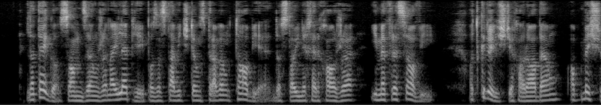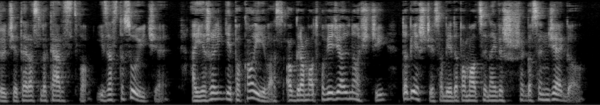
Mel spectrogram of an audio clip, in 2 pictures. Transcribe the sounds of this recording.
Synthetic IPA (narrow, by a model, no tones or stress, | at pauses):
d̪̥lat̪ɛɡɔ̰sɔnd̪zɛ̃ʐɛnajlɛpʲjejpɔzɔst̪avʲit͡ɕt̪ɛ̃w̃spɾʔa̰vɛ̃w̃t̪ɔbʲjɛ̰d̪ɔst̪ɔjnɘxɛɾxɔʐɛ | imɛfɾɛsɔvʲḭ | ɔt̪kɾɘlʲiɕt͡ɕɛxɔɾɔbɛ̃ɔ̰bmɘɕlt͡ɕɛt̪ɛɾaslɛkaɾst̪fɔ̰izast̪ɔsujt͡ɕɛ̰ | ajɛʐɛlʲiɲɛpɔkɔjiva̰sɔ̰ɡɾɔmɔt̪pɔvʲjed͡ʑalnɔɕt͡ɕid̪̥ɔbʲjɛʂt͡ɕɛsɔbʲjɛd̪ɔpɔmɔt̪sɘnajvɘʂːɛɡɔsɛɲd͡ʑɛɡɔ̰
